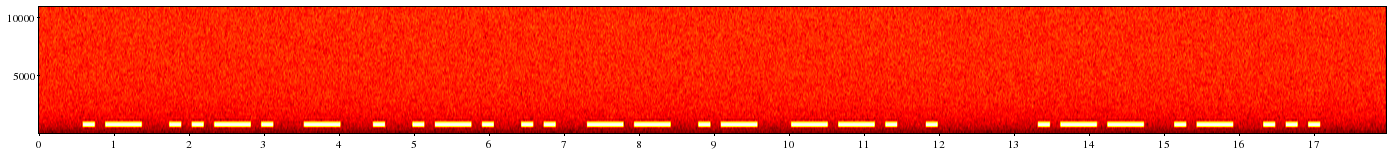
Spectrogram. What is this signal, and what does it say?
Morse code, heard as a keyed tone, hand-sent with a paddle, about 8 wpm, 830 Hz. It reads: AFTERIMAGE WAS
